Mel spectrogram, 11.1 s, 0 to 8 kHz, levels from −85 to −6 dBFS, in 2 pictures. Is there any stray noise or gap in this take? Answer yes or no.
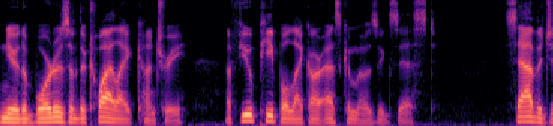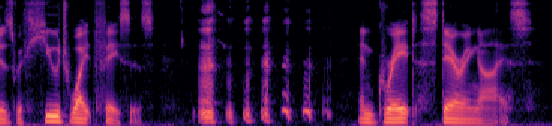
yes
